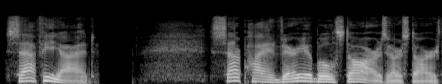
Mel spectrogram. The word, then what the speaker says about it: Cepheid: Cepheid is actually pronounced like Cepheid.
